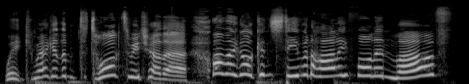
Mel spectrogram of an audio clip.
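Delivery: high-pitched rush of excitement; excited. Real, not acted. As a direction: burst out with a thrilling idea, pitch climbing. Thrilled idea of puppet romance.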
